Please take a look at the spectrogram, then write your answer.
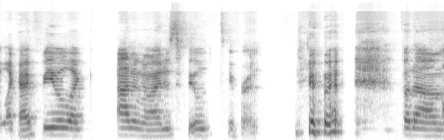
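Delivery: usual speaking voice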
